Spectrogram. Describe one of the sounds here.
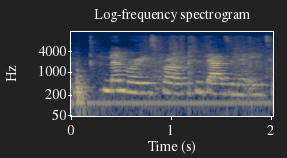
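A paper food wrapper crinkles as it is unfolded.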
